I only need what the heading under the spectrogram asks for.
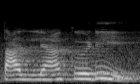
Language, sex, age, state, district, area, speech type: Goan Konkani, female, 18-30, Goa, Murmgao, rural, spontaneous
